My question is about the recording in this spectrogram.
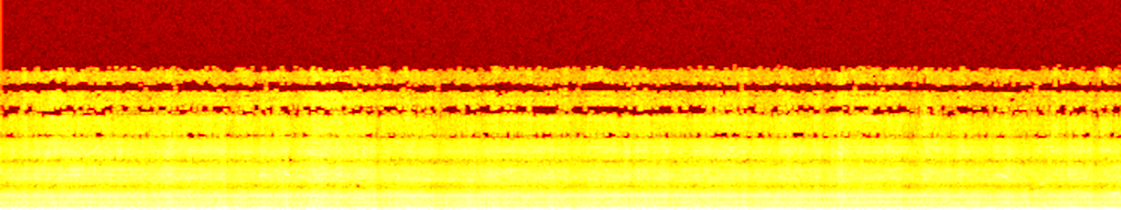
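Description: Haul truck's diesel engine idling steadily with a constant low hum, heard from inside the cab while the truck stands still.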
